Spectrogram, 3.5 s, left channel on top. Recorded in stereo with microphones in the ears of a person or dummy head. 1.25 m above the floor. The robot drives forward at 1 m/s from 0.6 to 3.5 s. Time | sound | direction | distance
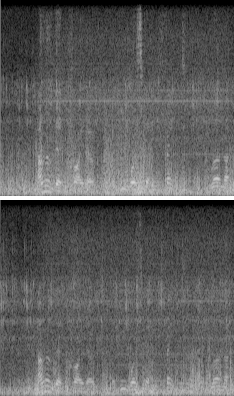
0.6 | a man speaking | 70° left (ahead or behind) | ?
